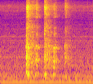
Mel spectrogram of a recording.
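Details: A girl gives three short, dry coughs in quick succession over a steady low engine-like hum, urged to cough out suspected allergens from flowers; the adult says she hears wheezing: cough.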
